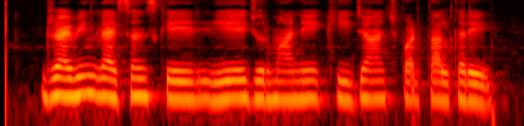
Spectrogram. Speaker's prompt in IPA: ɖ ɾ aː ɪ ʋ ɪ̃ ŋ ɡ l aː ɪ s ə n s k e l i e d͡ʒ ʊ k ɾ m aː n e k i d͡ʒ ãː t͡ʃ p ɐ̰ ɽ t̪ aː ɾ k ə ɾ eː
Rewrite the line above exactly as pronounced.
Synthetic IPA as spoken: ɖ ɾ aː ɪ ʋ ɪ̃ ŋ ɡ l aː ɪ s ə n s k e l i e d͡ʒ ʊ ɾ m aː n e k i d͡ʒ ãː t͡ʃ p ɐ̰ ɽ t̪ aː l k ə ɾ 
